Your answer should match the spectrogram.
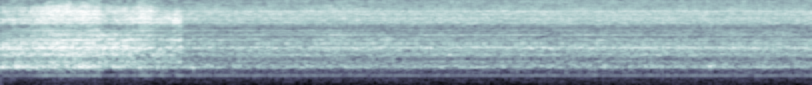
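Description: A hair dryer blows steadily on an art journal page, a loud close whoosh that eases slightly after the first second and then holds an even, continuous drone.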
